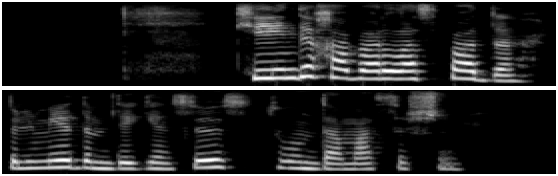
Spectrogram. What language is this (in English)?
Kazakh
